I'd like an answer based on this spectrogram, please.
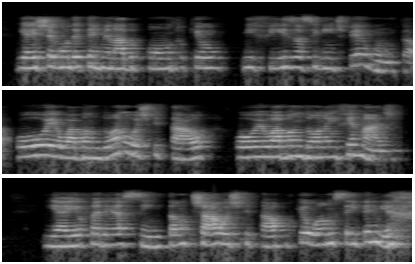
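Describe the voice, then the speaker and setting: A woman with a Rio de Janeiro accent, fairly high in pitch, her intonation fairly even. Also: moderate pace. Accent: carioca. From Rio de Janeiro, Brazil. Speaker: nurse and entrepreneurship teacher. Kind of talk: live stream talk. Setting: online live stream. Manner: talkative.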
